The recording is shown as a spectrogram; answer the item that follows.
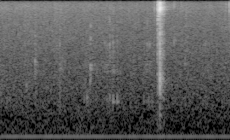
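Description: Near silence: quiet room tone, broken once, about one and a half seconds in, by a single short click.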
